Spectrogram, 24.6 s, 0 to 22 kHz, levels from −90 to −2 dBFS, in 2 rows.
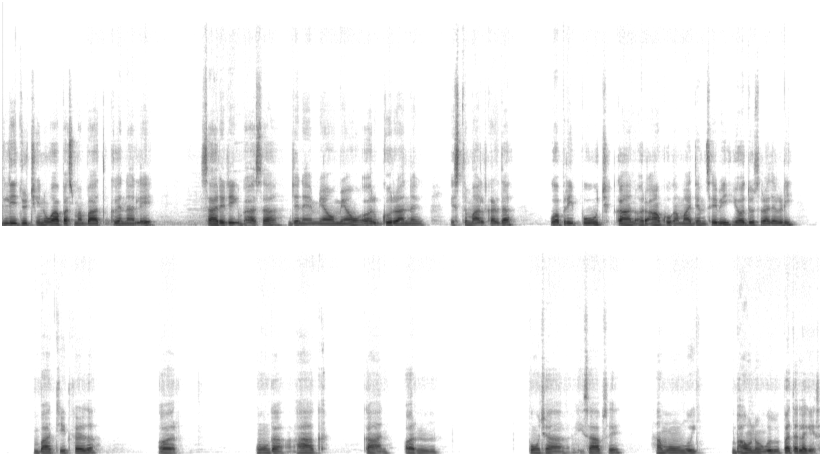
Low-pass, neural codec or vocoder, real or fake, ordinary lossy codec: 19.8 kHz; none; real; none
